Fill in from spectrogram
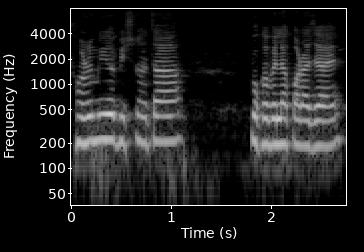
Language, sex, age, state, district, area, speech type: Bengali, male, 18-30, West Bengal, South 24 Parganas, urban, spontaneous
